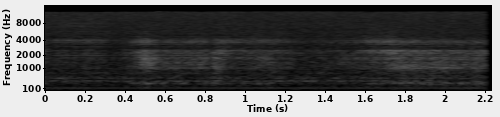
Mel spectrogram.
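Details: Simplex antique vacuum tube radio receiving the AM band after a power supply investigation; the Magic Eye is not glowing. Quiet steady hiss, low hum and faint fluttering station sound, with no distortion: normal AM reception.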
